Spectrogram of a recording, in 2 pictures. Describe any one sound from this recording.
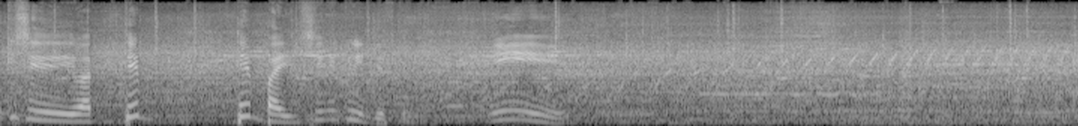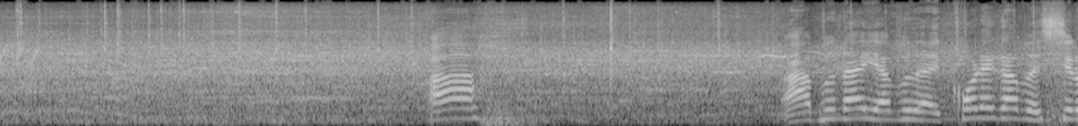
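A pachinko machine plays bright electronic music and chimes.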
